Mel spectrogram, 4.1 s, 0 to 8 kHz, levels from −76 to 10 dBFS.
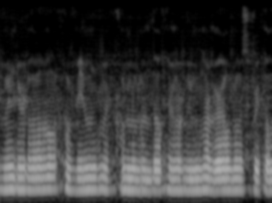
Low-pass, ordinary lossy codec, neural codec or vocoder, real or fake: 7.2 kHz; none; autoencoder, 22.05 kHz, a latent of 192 numbers a frame, VITS, trained on one speaker; fake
